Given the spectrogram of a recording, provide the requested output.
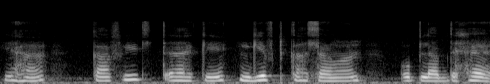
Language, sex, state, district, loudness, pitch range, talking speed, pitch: Hindi, male, Bihar, Gaya, -19 LUFS, 170-185 Hz, 110 wpm, 175 Hz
